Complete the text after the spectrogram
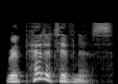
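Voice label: "repetitiveness", British English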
